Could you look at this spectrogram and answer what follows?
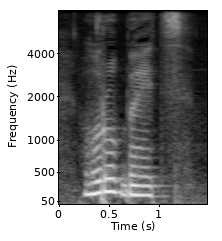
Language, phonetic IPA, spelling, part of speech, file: Ukrainian, [ɦɔrɔˈbɛt͡sʲ], горобець, noun, Uk-горобець.ogg
- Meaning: sparrow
